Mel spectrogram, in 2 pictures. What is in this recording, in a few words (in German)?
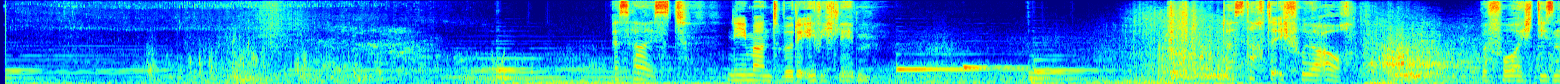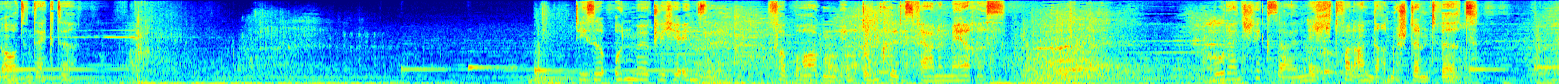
Promo Trailer DE Game Trailer mysterious immersive, voiceover; New World Aeternum; dark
